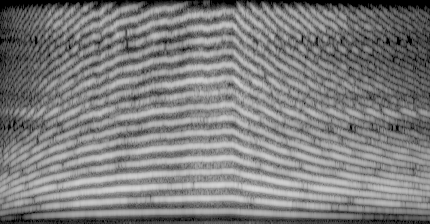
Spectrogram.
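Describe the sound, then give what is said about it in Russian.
A hotel fire alarm siren wails in one long cycle, rising in pitch for about three seconds and then falling again. The tone is loud and clear, with no other sound. “Снова взвыла сирена.”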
